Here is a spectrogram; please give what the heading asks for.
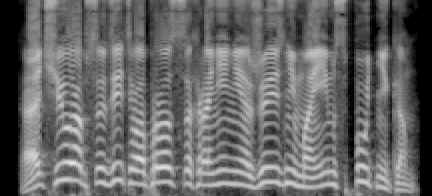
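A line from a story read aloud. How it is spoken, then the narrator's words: Resolute shout. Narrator (Russian): решительно прокричал я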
